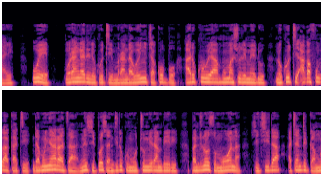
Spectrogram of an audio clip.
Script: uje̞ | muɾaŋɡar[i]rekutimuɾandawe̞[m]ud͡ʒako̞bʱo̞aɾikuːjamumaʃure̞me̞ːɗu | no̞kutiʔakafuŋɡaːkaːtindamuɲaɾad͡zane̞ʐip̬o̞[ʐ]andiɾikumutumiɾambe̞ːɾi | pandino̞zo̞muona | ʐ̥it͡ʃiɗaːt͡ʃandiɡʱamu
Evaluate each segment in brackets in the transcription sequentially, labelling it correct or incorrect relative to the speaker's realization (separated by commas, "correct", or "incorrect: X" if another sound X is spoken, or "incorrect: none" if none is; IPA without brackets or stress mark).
correct, incorrect: ɲ, correct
